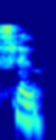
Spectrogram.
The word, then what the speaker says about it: fluke: hold the ship semen by custom drop the K and pronounce the word flu flummery a dish made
